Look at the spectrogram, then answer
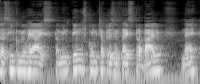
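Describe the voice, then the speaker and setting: Speaking at a moderate pace and medium pitch, a man is heard with audible room echo and noticeable background noise. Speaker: fitness business owner and live host. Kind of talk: live stream sales pitch. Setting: live stream. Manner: halting.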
